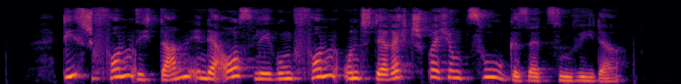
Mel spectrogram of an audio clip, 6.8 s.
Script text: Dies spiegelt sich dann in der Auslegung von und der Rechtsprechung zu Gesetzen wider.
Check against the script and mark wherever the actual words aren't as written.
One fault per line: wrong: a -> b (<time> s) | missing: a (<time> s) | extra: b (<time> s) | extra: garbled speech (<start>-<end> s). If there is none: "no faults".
wrong: spiegelt -> von (0.9 s)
